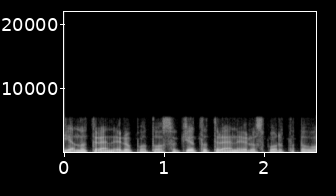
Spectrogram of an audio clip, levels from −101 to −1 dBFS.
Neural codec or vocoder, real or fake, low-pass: none; real; 5.4 kHz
